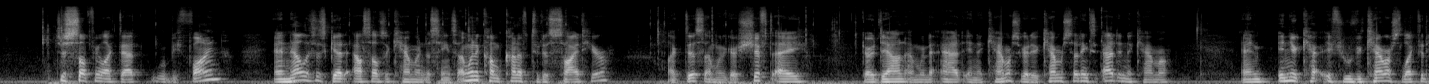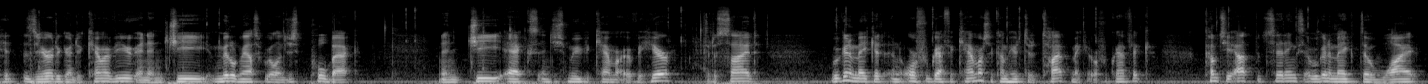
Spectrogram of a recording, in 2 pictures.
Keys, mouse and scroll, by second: 0.5 space, 0.7-6.6 middle drag, 6.6-7.3 scroll up 2, 7.3-18.4 shift+middle drag, 8.2 shift+a, 14.6 KP_0, 16.0 g, 18.4 click, 19.1 g, 21.1 click, 22.7-23.7 drag, 24.4-26.6 drag, 27.2-28.5 drag.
